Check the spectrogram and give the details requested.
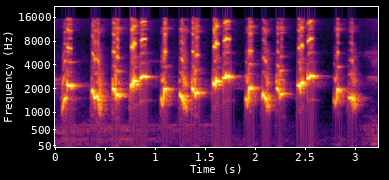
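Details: Long rapid song of a yellow-vented bulbul, used as a lure to make other bulbuls sing, made of rich slurred notes that rise and fall, roughly four per second in a steady run.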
